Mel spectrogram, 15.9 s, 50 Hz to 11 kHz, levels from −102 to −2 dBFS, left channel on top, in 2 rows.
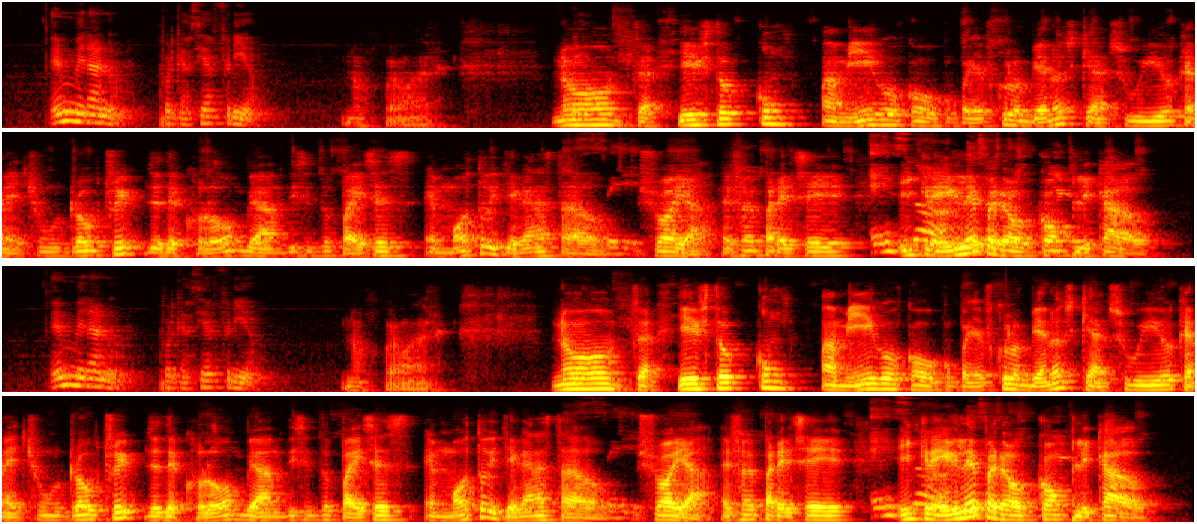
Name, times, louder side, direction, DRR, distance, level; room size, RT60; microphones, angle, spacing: voice 1, 0.3-1.8 3.8-4.0 12.0-12.2 13.7-15.2, left 2 dB, 20° left, 0.4 m, -39 dB
voice 2, 2.3-2.9 3.7-12.0 12.3-13.6 13.9-15.6, right 5 dB, 70° right, 0.4 m, -30 dB
3.5 x 2.1 x 2.3 m
head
